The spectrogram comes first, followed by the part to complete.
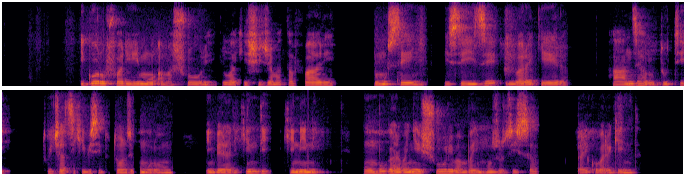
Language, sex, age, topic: Rundi, female, 36-49, education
